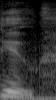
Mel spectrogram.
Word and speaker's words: Llew: Now, the title is The Wife of Llew. Now, the reason I pronounce this Llew, we've got Llewellyn, for example, which is a Welsh name.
